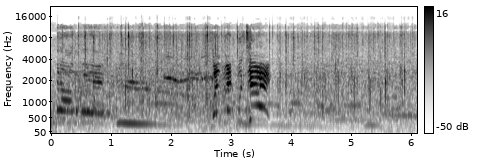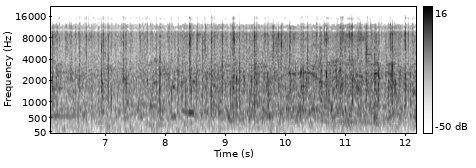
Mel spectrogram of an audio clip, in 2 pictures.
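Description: Large cricket stadium crowd: shouts and whoops in the first few seconds, then steady applause from many hands clapping.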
